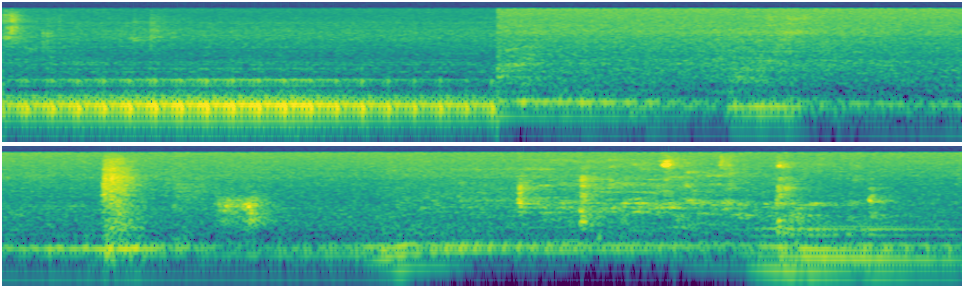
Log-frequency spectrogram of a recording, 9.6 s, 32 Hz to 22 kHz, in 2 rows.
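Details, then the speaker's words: BMW E36 in rough shape, idling about 10 minutes with an additive before an oil change: steady, even low engine hum with no knocking or missing beats; runs smooth and healthy. "even though this car is definitely in a rough shape it just sounds awesome"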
